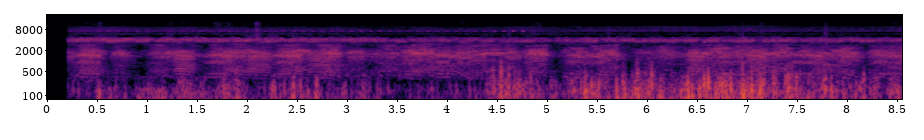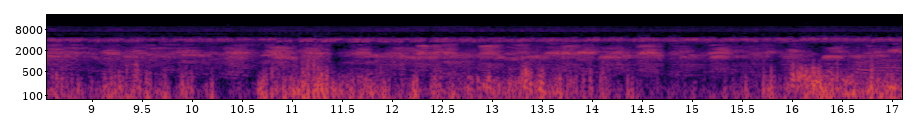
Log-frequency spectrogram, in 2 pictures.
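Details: Golden frogs chorusing after rain, a dense, continuous wall of low croaking pulses that overlap without a clear rhythm, swelling louder in the second half.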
